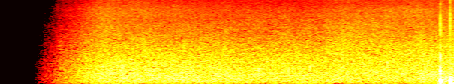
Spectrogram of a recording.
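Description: Steady rushing sound of ocean surf that fades in after a moment of silence, the intro of a kaneka track; a sharp percussion hit comes right at the end as the music starts.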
